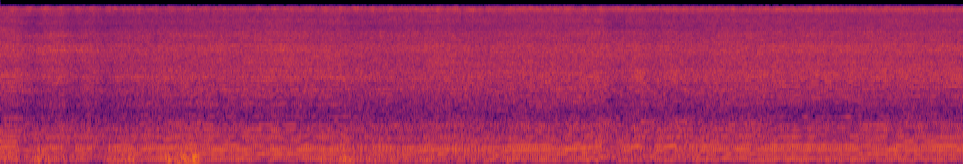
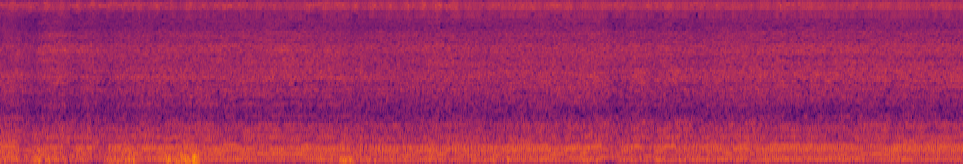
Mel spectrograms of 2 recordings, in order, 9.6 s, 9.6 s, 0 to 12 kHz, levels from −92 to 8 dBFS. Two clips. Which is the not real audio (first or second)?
second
